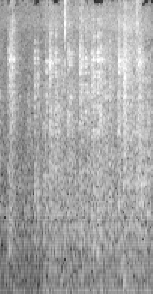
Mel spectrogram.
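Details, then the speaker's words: Cuckoo clock after bending the back wire behind the pendulum wire to level the movement: soft, steady, evenly spaced tick-tock with no limping rhythm; clock now in beat. "It has the nice even tick-tock sound to it. And so now it doesn't stick out like a sore thumb because it's crooked."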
